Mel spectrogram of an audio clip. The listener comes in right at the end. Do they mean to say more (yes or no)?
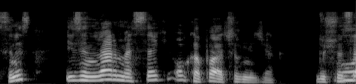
no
